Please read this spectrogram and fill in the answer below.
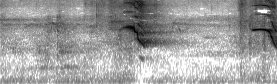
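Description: A chick peeping twice, two short, sharp calls falling in pitch about a second apart, while its sore eye is being wiped.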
